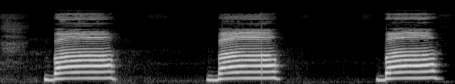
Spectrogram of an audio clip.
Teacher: ऊपर वाले होंठ का गीला हिस्सा नीचे वाले होंठ के गीले वाले हिस्से से मिल रहा है · جب دونوں ہونٹوں کا گیلے والا حصہ آپس میں ملے تو حرف با ادا ہوتا ہے۔ گیلے والے حصے سے مراد ہونٹوں کے اندر والا حصہ مراد ہے۔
